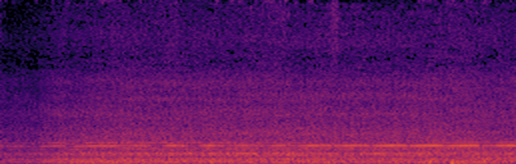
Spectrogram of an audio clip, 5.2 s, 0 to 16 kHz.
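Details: HP EliteDesk 800 G2 SFF with power supply fault, fan tacho wire disconnected, booted with fan detection error: loud steady rushing fan roar with thin constant whistle, no speed change; fan forced to full speed without speed signal.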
